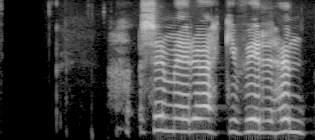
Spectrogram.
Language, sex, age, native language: Icelandic, male, 9, Icelandic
